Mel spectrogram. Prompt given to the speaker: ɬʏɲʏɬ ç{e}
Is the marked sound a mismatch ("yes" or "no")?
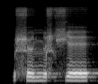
no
